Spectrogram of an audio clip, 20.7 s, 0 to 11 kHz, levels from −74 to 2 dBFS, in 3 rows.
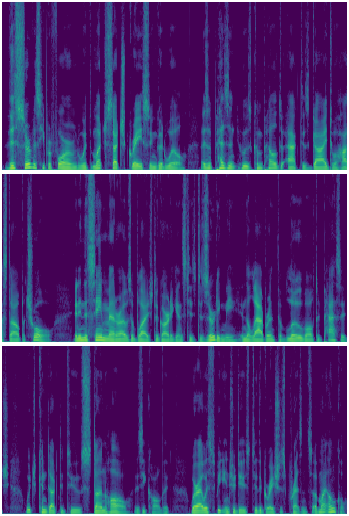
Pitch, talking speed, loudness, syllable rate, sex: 120 Hz, 195 wpm, -20 LUFS, 5.3 syllables/s, male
